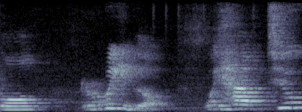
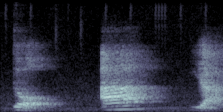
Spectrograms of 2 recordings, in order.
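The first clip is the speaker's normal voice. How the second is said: "To, a, ya" broken into three separate syllables; 4 dB louder than usual. Shown as a demonstration. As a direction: pause between each part of "To, a, ya". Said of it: "end up being in different syllables".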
